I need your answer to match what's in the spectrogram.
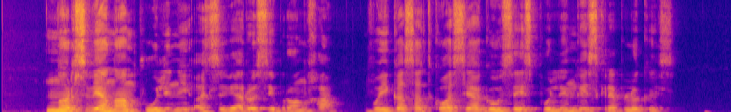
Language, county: Lithuanian, Kaunas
